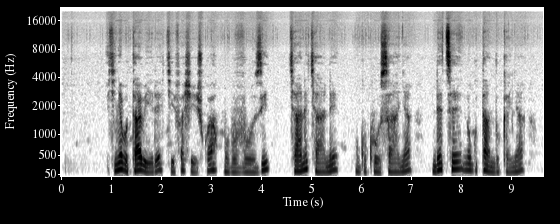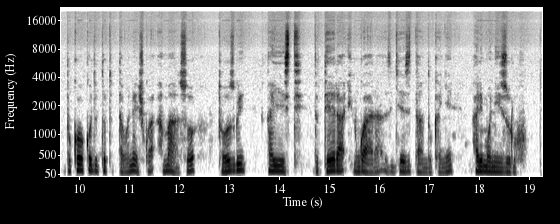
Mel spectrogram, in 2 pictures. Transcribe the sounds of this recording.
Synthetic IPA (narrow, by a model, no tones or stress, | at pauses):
iciɲaβutaβiːɾe̞cifaʃiːʃkwamuβuvuːzi | caːne̞caːne̞ | muɡukʰuːsaɲa | nde̞t͡se̞no̞ɡutaːndukaɲa | duko̞ko̞duto̞tu̥taβo̞ne̞ʃkwaʔːmaːso̞ | tʰuːzɡwi | ŋ̥hajistʰi̥ | dute̞ːɾaʔinɡwaːɾaziɟihezitaːndukʰaɲe̞ | haɾimo̞niːzuɾuho̥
